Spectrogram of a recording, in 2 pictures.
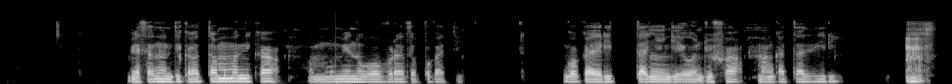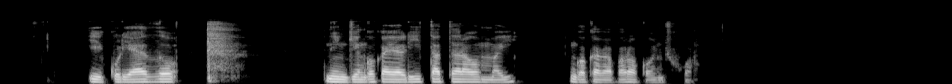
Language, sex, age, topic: Oshiwambo, male, 18-24, agriculture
